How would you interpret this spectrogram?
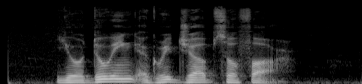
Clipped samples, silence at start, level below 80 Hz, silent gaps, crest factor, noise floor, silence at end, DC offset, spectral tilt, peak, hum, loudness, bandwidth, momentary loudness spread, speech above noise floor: under 0.1%; 0.1 s; -48 dBFS; none; 18 dB; -54 dBFS; 0.75 s; under 0.1%; -6 dB/octave; -6 dBFS; none; -23 LUFS; 16 kHz; 9 LU; 32 dB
